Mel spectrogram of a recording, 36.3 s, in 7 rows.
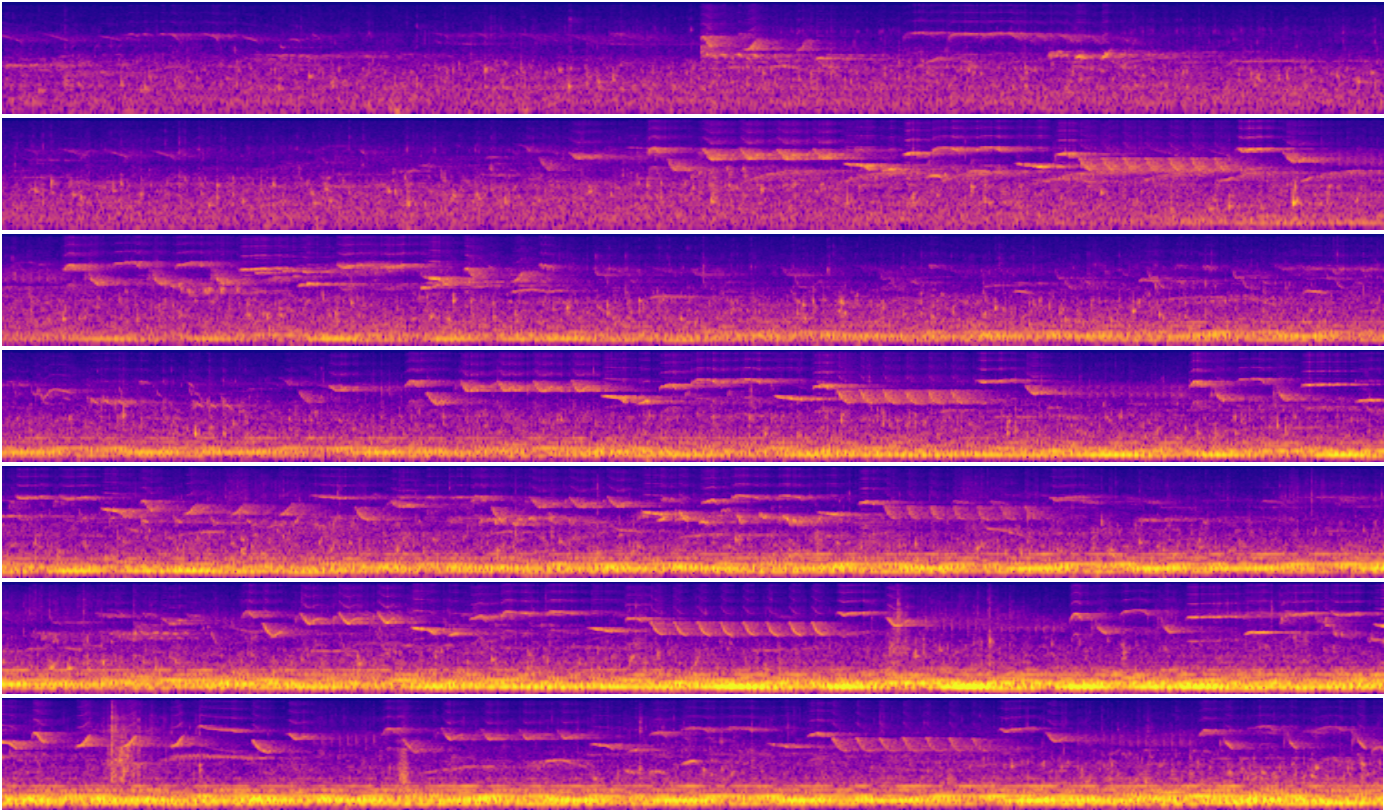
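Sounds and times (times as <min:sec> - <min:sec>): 
small stream flowing through a forest: 0:00.2 - 0:36.2
birds chirping and calling: 0:09.8 - 0:36.2.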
